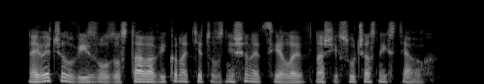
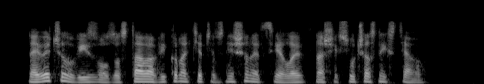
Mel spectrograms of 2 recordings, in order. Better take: first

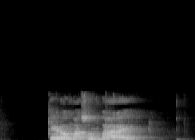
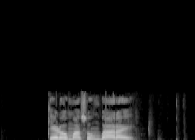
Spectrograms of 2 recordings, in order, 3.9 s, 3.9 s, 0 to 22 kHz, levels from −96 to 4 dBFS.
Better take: second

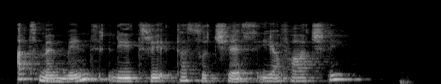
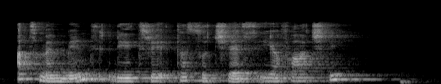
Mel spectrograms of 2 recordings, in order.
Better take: first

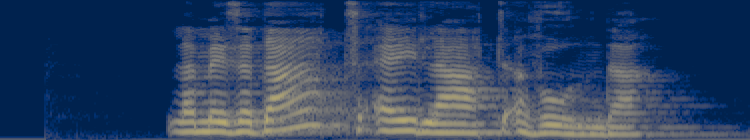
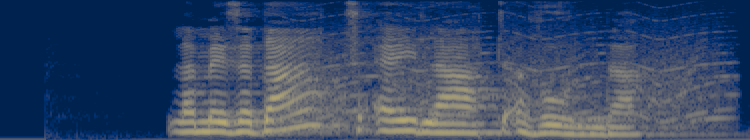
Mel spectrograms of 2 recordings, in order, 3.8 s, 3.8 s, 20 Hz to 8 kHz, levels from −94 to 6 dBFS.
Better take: first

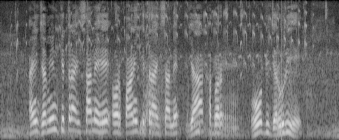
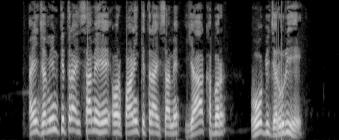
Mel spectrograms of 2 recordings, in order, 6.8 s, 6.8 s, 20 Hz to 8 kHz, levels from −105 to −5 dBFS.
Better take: second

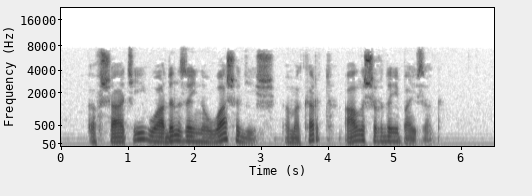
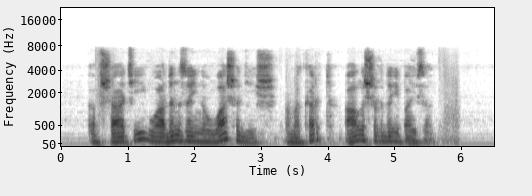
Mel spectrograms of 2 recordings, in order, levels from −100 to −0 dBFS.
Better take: first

